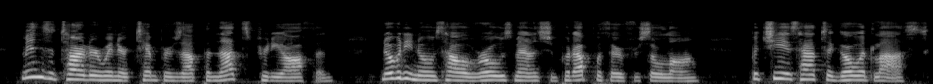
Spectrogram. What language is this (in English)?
English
